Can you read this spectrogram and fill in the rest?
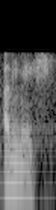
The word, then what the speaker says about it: Animesh: My name is Animesh.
